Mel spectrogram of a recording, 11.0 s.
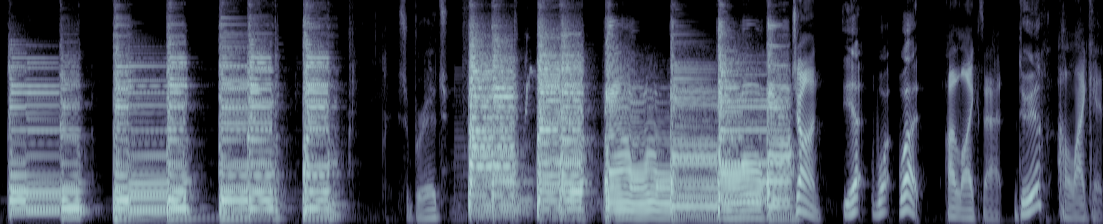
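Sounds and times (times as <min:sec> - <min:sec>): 
distorted electric guitar chords on a neck DiMarzio PAF pickup: 0:00.0 - 0:03.5, 0:04.6 - 0:08.0
speech: 0:04.0 - 0:06.6, 0:07.9 - 0:11.0.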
